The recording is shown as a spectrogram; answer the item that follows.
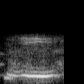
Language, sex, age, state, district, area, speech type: Urdu, female, 45-60, Bihar, Supaul, rural, conversation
